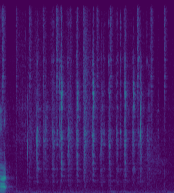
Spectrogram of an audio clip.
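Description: A quick run of light clicks and ticks as a CPU tower cooler's fan and its fan clips are handled and pushed against the heatsink, the fan held firm in its clips.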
